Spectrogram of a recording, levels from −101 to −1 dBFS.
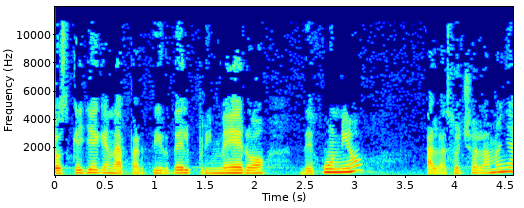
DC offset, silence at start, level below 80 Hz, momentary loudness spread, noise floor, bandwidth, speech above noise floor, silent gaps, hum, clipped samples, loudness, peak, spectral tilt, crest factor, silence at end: under 0.1%; 0 s; -62 dBFS; 12 LU; -55 dBFS; 11.5 kHz; 29 dB; none; none; under 0.1%; -27 LUFS; -12 dBFS; -6.5 dB/octave; 16 dB; 0 s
